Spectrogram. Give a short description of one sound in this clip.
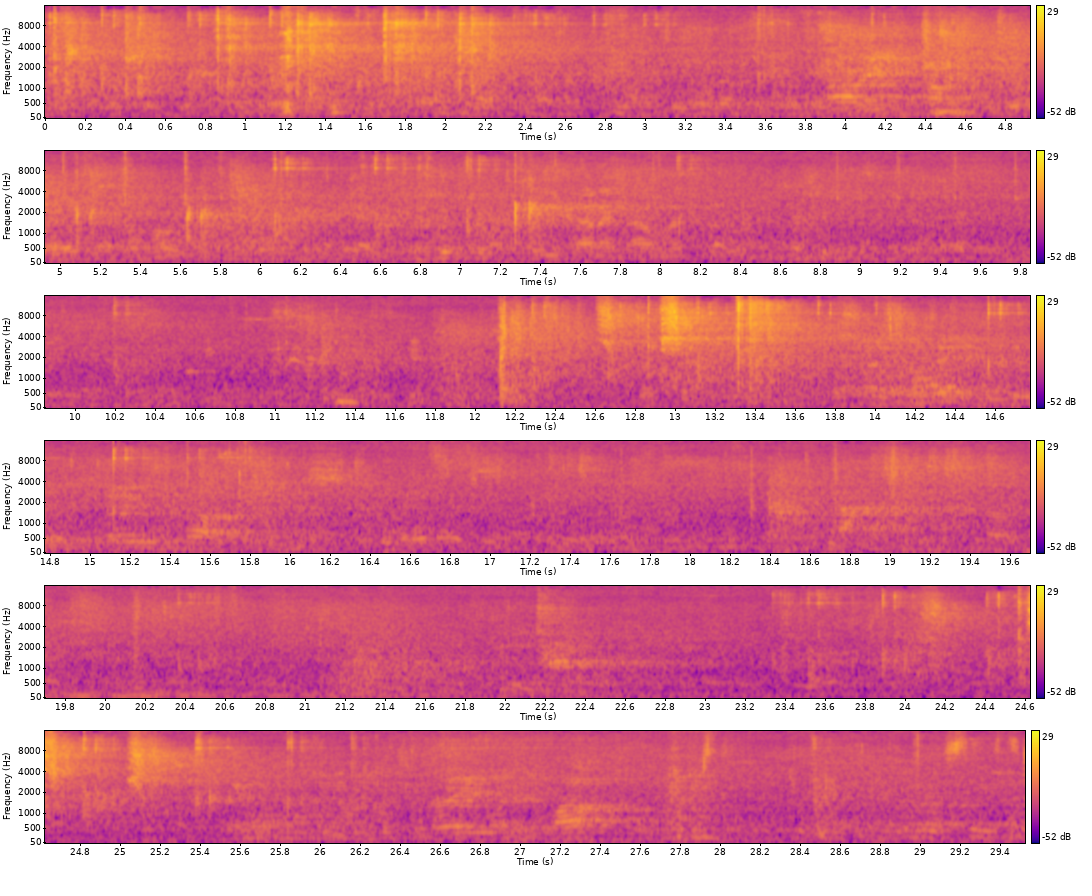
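A seated crowd murmurs and chatters in a large echoing hall.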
